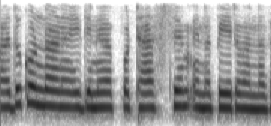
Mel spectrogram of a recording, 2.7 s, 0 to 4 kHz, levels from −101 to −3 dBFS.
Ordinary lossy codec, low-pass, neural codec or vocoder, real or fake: none; 3.6 kHz; none; real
